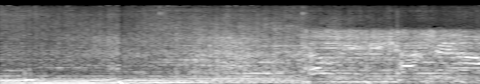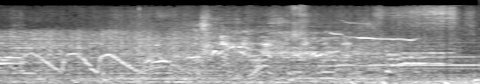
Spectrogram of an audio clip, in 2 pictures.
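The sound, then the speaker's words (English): An emergency vehicle with its siren on passes outside a window, its rising and falling sweeps swelling over a steady rumble of road traffic, with faint voices in the background. “so there shouldn't be any, like, emergency vehicles with their blues and twos on.”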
